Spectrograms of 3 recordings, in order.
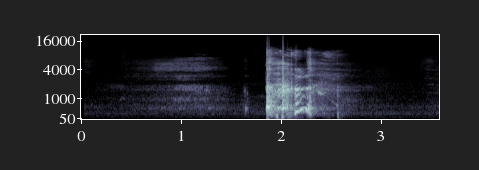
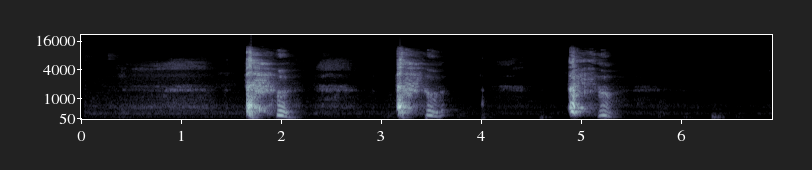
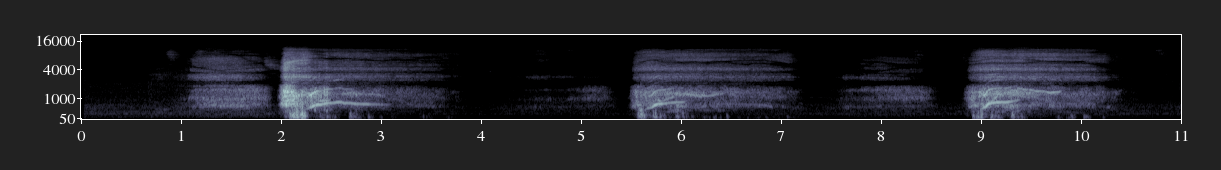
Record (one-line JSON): {"cough_length": "3.6 s", "cough_amplitude": 32768, "cough_signal_mean_std_ratio": 0.28, "three_cough_length": "6.9 s", "three_cough_amplitude": 28963, "three_cough_signal_mean_std_ratio": 0.24, "exhalation_length": "11.0 s", "exhalation_amplitude": 24535, "exhalation_signal_mean_std_ratio": 0.35, "survey_phase": "beta (2021-08-13 to 2022-03-07)", "age": "45-64", "gender": "Female", "wearing_mask": "No", "symptom_runny_or_blocked_nose": true, "symptom_onset": "7 days", "smoker_status": "Ex-smoker", "respiratory_condition_asthma": false, "respiratory_condition_other": false, "recruitment_source": "REACT", "submission_delay": "2 days", "covid_test_result": "Negative", "covid_test_method": "RT-qPCR"}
